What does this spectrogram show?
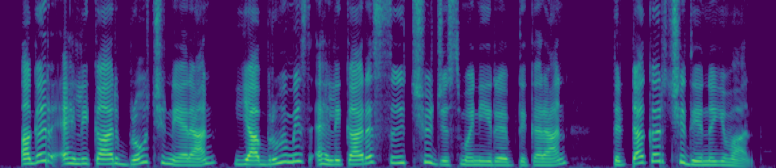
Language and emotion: Kashmiri, neutral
